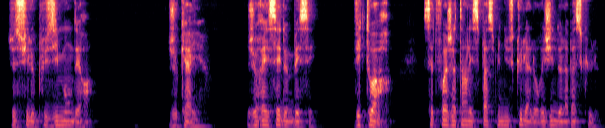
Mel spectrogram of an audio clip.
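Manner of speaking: ordinary delivery, nothing marked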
